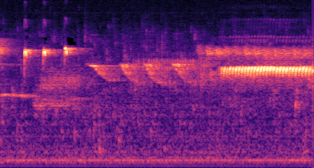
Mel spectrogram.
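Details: Brief canary phrase: a few sharp high chips, then sliding notes leading into a sustained piercing whistle.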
